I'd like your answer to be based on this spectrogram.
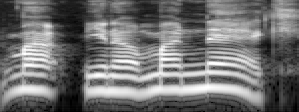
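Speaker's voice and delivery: high-pitched mock plea; George Floyd. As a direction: put on a high pleading voice. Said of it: "where I do the George Floyd".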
